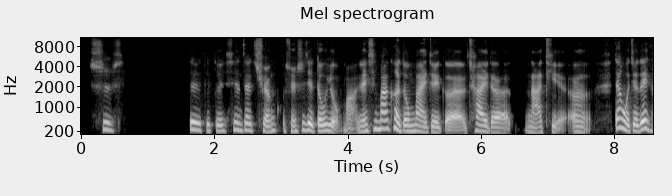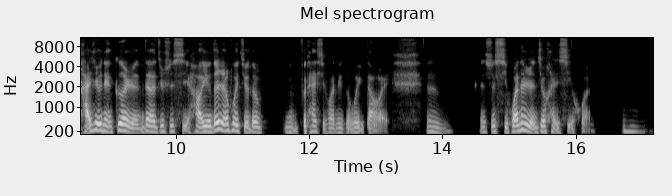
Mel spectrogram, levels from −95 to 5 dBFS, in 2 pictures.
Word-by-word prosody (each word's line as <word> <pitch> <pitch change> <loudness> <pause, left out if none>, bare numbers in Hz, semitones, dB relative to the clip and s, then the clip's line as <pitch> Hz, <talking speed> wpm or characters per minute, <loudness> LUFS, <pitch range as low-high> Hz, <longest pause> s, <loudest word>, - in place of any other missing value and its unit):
是， 245 -4 -4 1.1
对 245 -2 +5
对 210 -2 -5
对， 200 0 -3
现 235 +3 -3
在 225 -1 0
全 205 -2 -2
国 220 - -14
全 190 -1 -4
世 230 - -5
界 230 -1 +6
都 200 +1 +4
有 210 - +3
嘛， - - -6
连 190 +3 0
星 265 +5 0
巴 275 0 +5
克 270 -5 +5
都 195 -1 +2
卖 190 -4 +1
这 165 -1 +1
个 340 - +2
chai 200 -4 +1
的 165 -2 +1 0.2
拿 170 -6 -3
铁， 170 - -5
嗯。 175 -2 -3 0.3
但 300 0 +4
我 230 -7 +5
觉 205 - +3
得 255 - +6
这 275 - +7
个 205 - -9
还 - - +2
是 235 - -4
有 220 - +8
点 190 -5 -2
个 220 0 +5
人 150 -4 -3
的 185 -2 +2
就 185 +3 -7
是 190 +2 -8
喜 - - -10
好， 160 - -1
有 180 +1 +2
的 230 - +5
人 220 -4 +3
会 210 -2 0
觉 - - -4
得， 170 -1 -1 0.4
嗯， 165 -1 -12
不 - - -3
太 185 0 -7
喜 180 - -13
欢 150 -1 -9
那 150 - -10
个 90 - -11
味 80 -1 -6
道 - - -6
诶， - - -16 0.6
嗯， 170 -1 -13 0.4
但 170 - -12
是 180 +3 -7
喜 155 - -8
欢 185 +4 +2
的 235 - +1
人 185 - 0
就 180 +1 -1
很 - - -9
喜 - - -11
欢。 210 - -16 0.5
嗯。 180 -2 -16
190 Hz, 260 characters per minute, -23 LUFS, 170-220 Hz, 1.1 s, 有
